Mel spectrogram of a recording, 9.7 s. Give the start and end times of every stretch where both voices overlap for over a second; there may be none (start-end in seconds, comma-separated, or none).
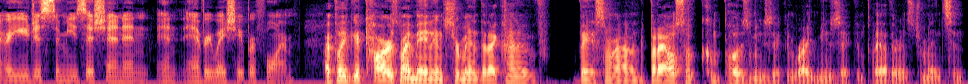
none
